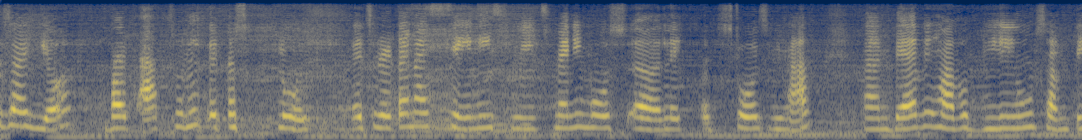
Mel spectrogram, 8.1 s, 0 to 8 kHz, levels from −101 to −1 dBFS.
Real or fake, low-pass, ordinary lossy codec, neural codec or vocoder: fake; 7.2 kHz; none; codec, 44.1 kHz, 2.6 kbps, SNAC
